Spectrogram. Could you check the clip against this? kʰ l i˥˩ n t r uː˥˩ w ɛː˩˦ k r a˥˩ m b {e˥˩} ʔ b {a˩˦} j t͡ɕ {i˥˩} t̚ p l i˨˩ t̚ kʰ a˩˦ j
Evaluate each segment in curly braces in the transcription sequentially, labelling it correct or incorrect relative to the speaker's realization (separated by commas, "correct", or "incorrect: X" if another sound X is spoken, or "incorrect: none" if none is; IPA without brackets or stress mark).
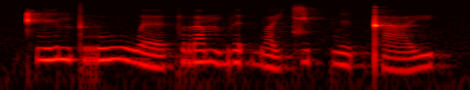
correct, correct, correct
